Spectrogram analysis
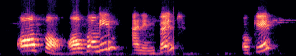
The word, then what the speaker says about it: enfant: It is not infant, it is in English. In French, we call it as enfant.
